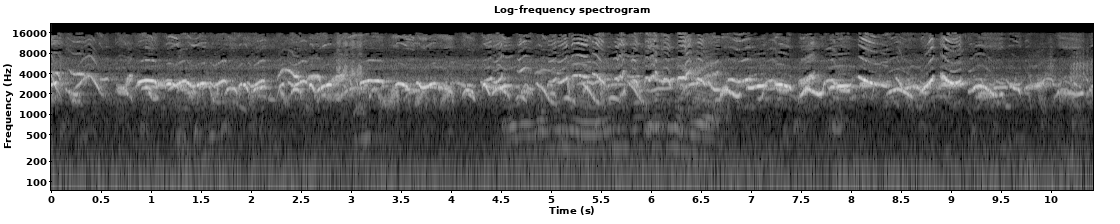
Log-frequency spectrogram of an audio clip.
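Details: Tame caged Chinese hwamei with yellow legs and yellow bill, a large bird kept for display singing in cafés, pouring out a dense, fast, continuous song of twisting whistled and warbled notes, with a lower wavering phrase midway.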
